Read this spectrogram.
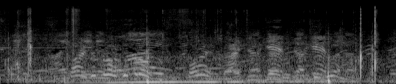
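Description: A soccer ball is kicked with a dull thud.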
